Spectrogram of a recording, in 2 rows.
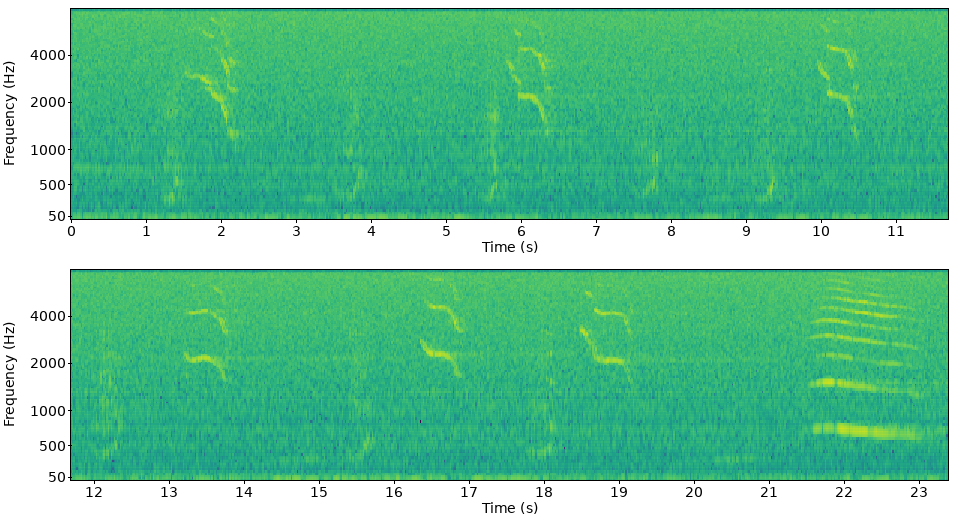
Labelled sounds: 1.5	2.3	humpback whale, 0.99 to 4.5 kHz
5.9	6.4	humpback whale, 1.4 to 6.7 kHz
10.0	10.5	humpback whale, 1.6 to 4.7 kHz
13.2	13.9	humpback whale, 1.5 to 4.4 kHz
16.3	16.9	humpback whale, 1.6 to 7.3 kHz
18.5	19.2	humpback whale, 1.8 to 4.5 kHz
21.5	23.1	humpback whale, 0.80 to 7.1 kHz

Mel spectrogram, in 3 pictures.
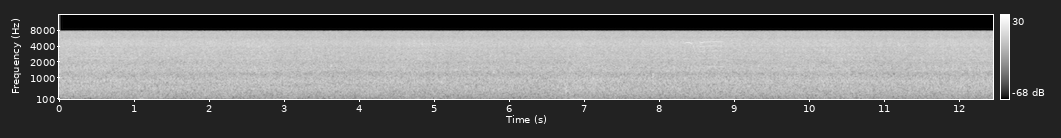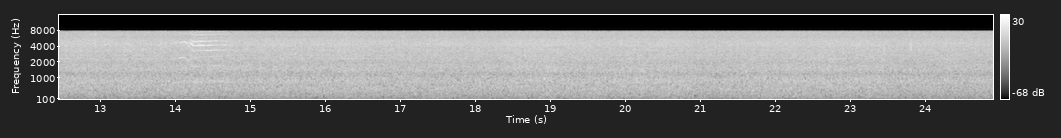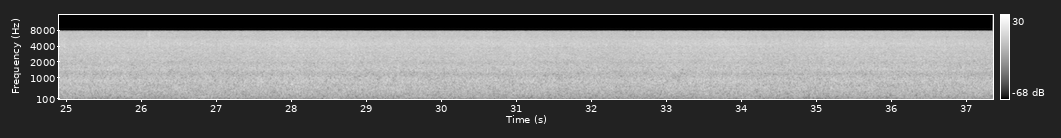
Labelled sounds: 8.5	8.9	Pacific white-sided dolphin, 3.9 to 5.1 kHz
14.0	14.8	Pacific white-sided dolphin, 3.2 to 7.9 kHz

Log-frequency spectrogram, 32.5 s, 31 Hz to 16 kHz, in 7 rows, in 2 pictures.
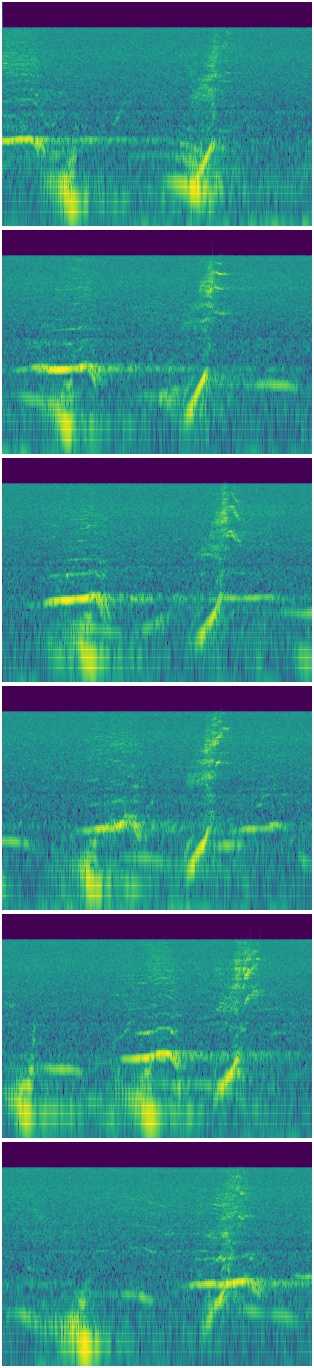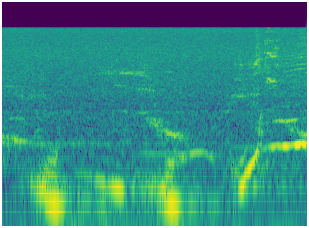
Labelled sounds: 0.2	0.5	humpback whale, 1.0 to 2.2 kHz
3.1	3.3	humpback whale, 1.9 to 2.2 kHz
5.4	5.9	humpback whale, 0.96 to 1.1 kHz
7.5	8.1	humpback whale, 1.5 to 5.1 kHz
10.3	10.8	humpback whale, 2.2 to 2.9 kHz
12.2	12.9	humpback whale, 0.99 to 4.2 kHz
15.6	15.8	humpback whale, 3.0 to 3.3 kHz
16.9	17.3	humpback whale, 1.0 to 2.1 kHz
20.8	21.2	humpback whale, 0.86 to 2.8 kHz
21.8	22.6	humpback whale, 1.1 to 4.8 kHz
26.8	27.1	humpback whale, 1.8 to 2.1 kHz
29.9	30.2	humpback whale, 1.3 to 1.5 kHz
31.3	32.4	humpback whale, 0.90 to 2.6 kHz

